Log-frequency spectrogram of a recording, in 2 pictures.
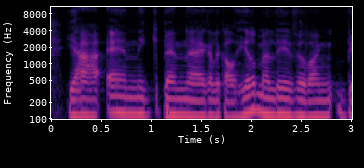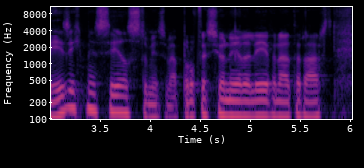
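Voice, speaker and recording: With a normal speaking voice, a man talks at a medium pitch and fairly quick pace with fairly even intonation and hardly any pauses, on a very clean recording with a silent background. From Belgian Limburg. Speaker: podcast co-host, retail sales professional. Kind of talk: casual chat. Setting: home attic recording.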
